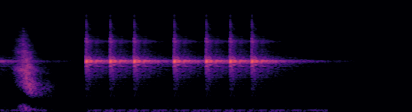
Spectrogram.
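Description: Menu selection chimes tick quickly several times.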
